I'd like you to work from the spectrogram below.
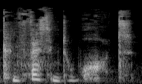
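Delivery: slow, breathy whisper. Acted. Henry asking about the Contessa's confession, slow hushed whisper. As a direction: ask it under the breath, wary.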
